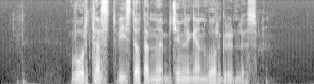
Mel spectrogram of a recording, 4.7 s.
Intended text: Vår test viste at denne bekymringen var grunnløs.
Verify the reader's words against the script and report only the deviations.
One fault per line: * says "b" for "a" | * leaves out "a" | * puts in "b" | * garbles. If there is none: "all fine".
all fine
